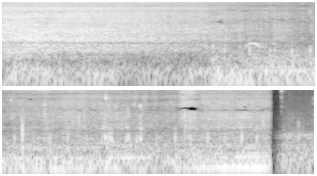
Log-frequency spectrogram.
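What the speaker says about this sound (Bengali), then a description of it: "এখন দিয়ে দেব জল।" Water poured onto frying potatoes and cauliflower bursts into a loud, broad hiss that slowly settles into a quieter bubbling sizzle before an abrupt cut near the end.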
